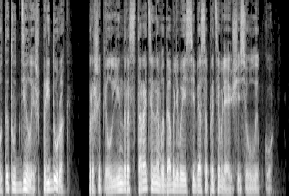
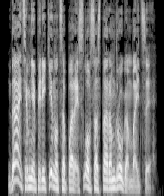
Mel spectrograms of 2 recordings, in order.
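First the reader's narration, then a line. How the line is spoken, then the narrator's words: Barking shout. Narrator (Russian): гаркнул ржавый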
